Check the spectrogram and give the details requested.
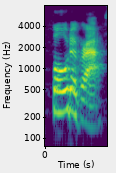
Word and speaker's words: photograph: and the same with photographs so in my small group today we were talking about photographs and how photographs are in um nonfiction books photograph also sounds like but it's spelled ph all right so these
